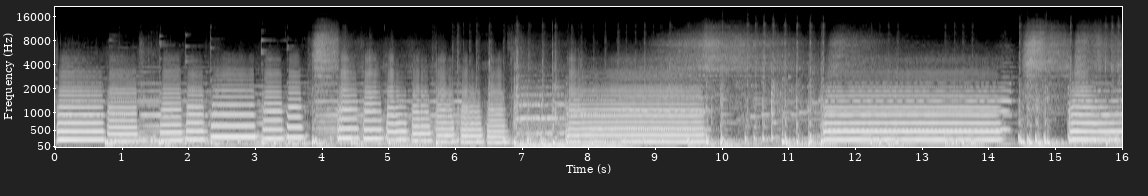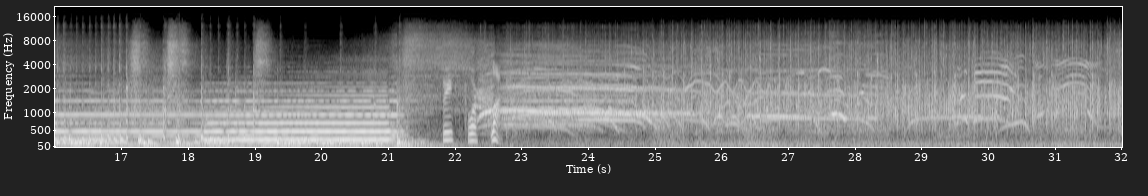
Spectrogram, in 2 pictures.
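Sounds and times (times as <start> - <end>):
euphonium notes: 0.0 - 14.5
marching band brass playing: 0.0 - 22.4
percussion hits: 1.2 - 22.7.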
